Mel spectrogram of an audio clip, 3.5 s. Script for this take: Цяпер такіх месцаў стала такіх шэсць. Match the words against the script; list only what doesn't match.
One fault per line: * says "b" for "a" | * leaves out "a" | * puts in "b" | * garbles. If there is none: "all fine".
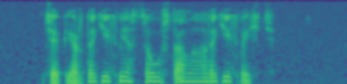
all fine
